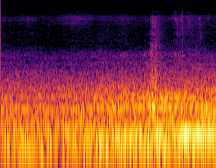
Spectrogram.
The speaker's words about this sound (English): just have a truck pulling out in front of us.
